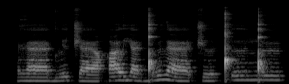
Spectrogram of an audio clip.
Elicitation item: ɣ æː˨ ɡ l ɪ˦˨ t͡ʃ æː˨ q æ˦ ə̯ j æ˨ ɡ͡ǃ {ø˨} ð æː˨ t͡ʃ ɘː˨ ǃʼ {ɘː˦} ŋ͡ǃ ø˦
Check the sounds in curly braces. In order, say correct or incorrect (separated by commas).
incorrect, correct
